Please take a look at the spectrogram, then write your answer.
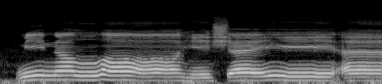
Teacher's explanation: Nama Allah, lafzul jalalah. Panjangkan 2 harakat pada nama Allah.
